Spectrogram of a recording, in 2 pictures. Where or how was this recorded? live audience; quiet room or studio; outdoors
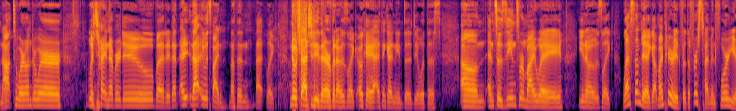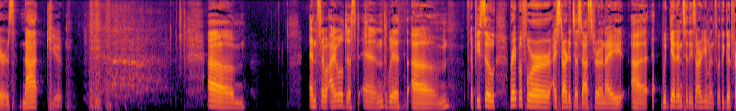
live audience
